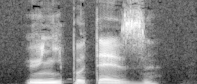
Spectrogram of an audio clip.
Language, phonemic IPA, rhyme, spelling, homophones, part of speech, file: French, /i.pɔ.tɛz/, -ɛz, hypothèse, hypothèses, noun, Fr-hypothèse.ogg
- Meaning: hypothesis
